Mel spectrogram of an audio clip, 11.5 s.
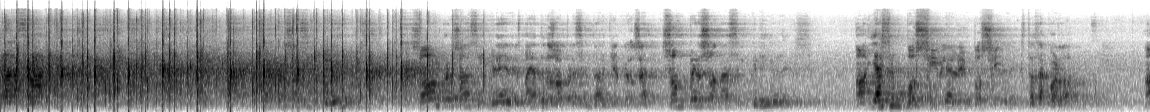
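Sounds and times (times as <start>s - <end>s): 
audience applause: 0.0s - 4.8s
speech: 4.7s - 11.4s.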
